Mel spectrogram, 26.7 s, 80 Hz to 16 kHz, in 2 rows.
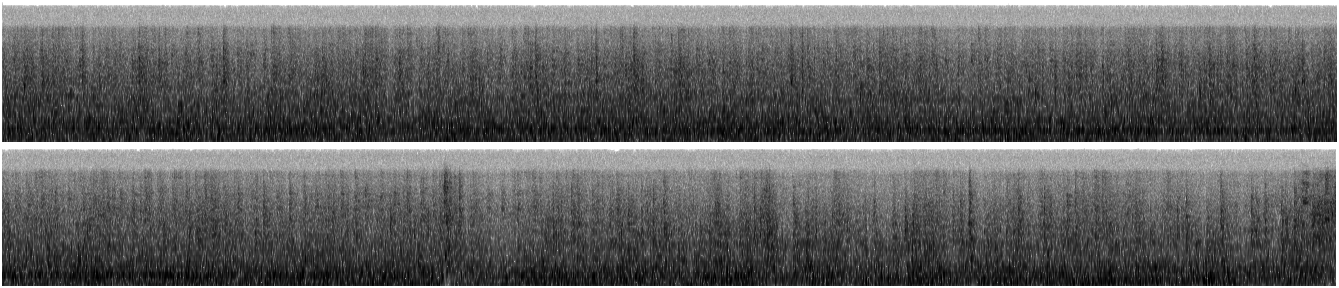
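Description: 1927 Standard stock electric tube train running steadily at speed, heard from the cab: a continuous rumble of wheels on the rails with repeated clicks from rail joints.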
